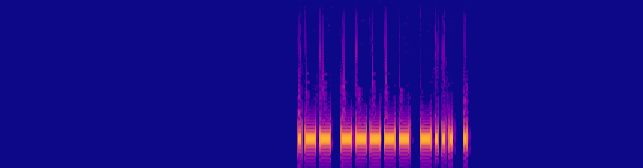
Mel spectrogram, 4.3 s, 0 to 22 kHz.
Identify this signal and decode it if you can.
Morse code, heard as a keyed tone, about 48 wpm, 700 Hz. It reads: W0BE
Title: USA Call Signs - 4 Characters - 50wpm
